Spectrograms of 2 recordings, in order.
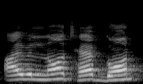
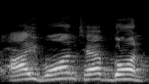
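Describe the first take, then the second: First: 'Will not' is said as two full words. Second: 'Will not' is shortened into one syllable. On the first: "ऐसे ही बोला जा सकता है। दोनों सही है।" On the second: "क्या प्रोनाउंसिएशन होता है विल नॉट का? वॉन्ट भी होता है।"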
